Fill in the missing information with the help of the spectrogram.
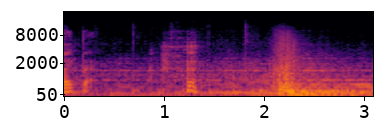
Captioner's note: chuckles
